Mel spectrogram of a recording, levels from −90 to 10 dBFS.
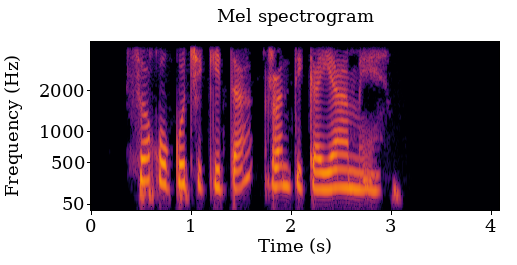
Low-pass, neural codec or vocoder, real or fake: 3.6 kHz; none; real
